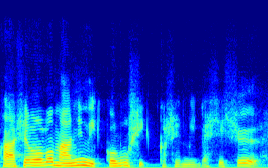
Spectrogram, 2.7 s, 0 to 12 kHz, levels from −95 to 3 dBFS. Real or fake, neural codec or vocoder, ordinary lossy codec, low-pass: fake; codec, 44.1 kHz, 7.8 kbps, DAC; none; 10.8 kHz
